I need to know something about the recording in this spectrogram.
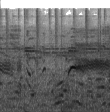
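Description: A baby crying in high, wavering wails, one cry held longer near the end.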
